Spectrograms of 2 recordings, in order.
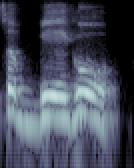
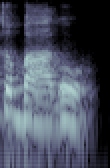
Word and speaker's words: Tobago: Is the first foreigner I've heard pronounce the word Tobago and not Tobago.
